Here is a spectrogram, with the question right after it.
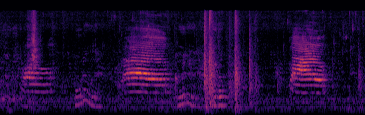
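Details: Eight-year-old pet cat being given a bath indoors at home in Korea, meowing in protest: three drawn-out, wavering meows with strong harmonics, between them a woman's soft speech and the splash of running water.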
